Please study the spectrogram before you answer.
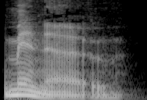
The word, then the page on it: minnow: British English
